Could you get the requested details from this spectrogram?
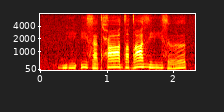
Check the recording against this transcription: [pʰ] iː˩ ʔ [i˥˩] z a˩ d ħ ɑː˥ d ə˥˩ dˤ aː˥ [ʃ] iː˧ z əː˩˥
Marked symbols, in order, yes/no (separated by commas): no, yes, no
